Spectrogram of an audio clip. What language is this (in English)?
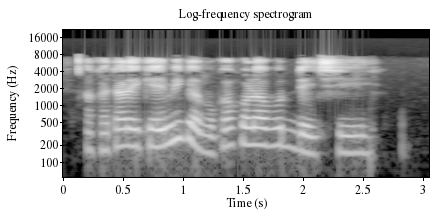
Ganda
